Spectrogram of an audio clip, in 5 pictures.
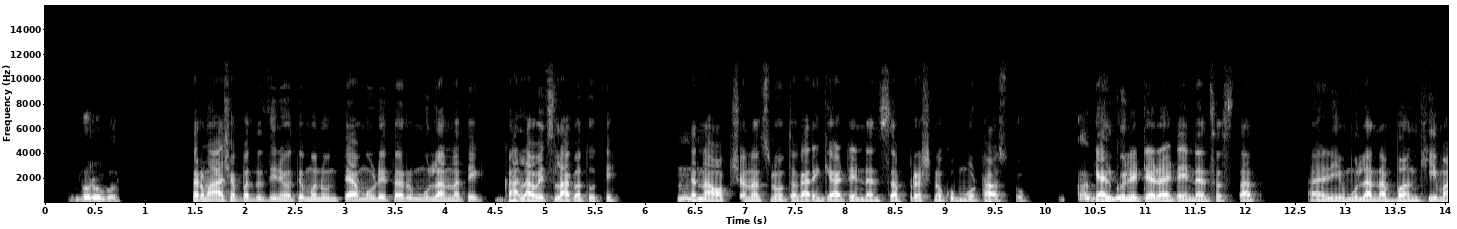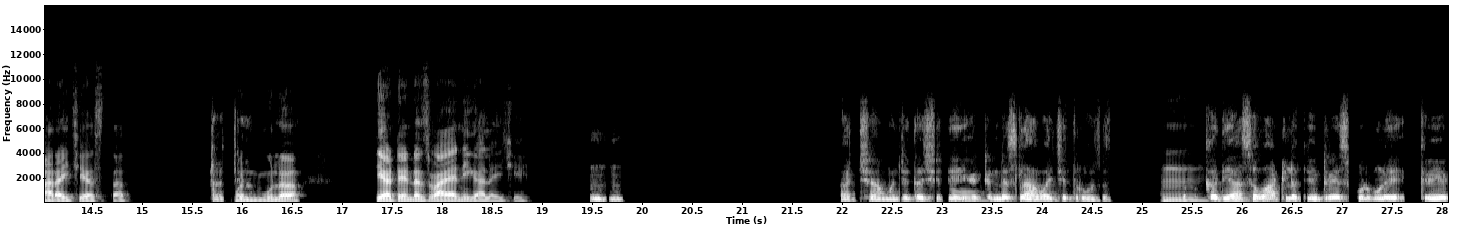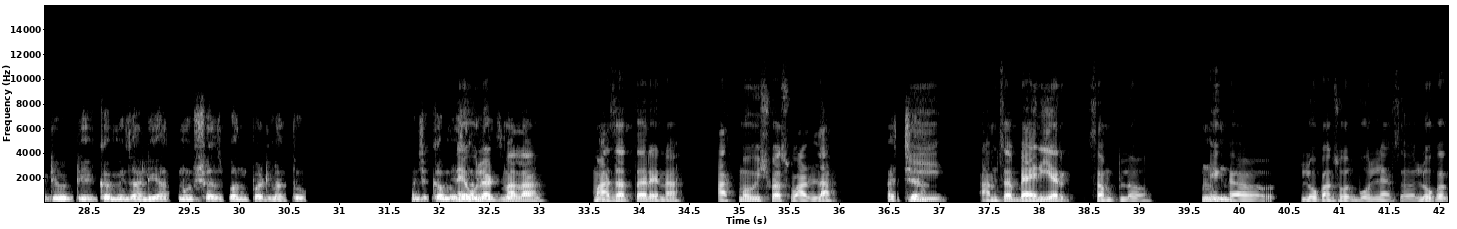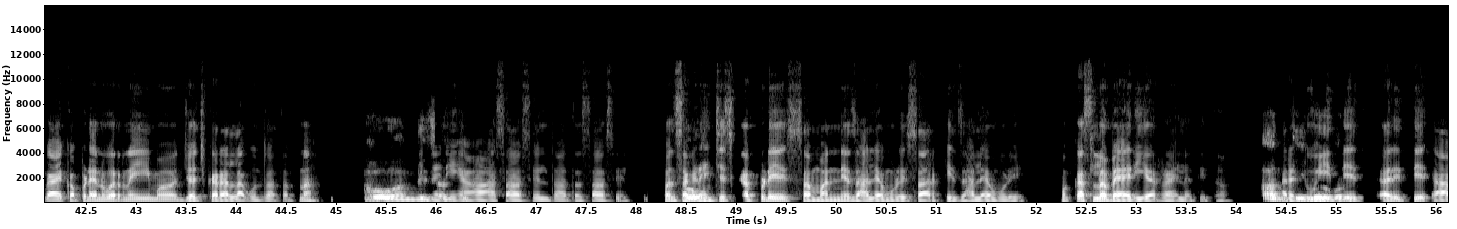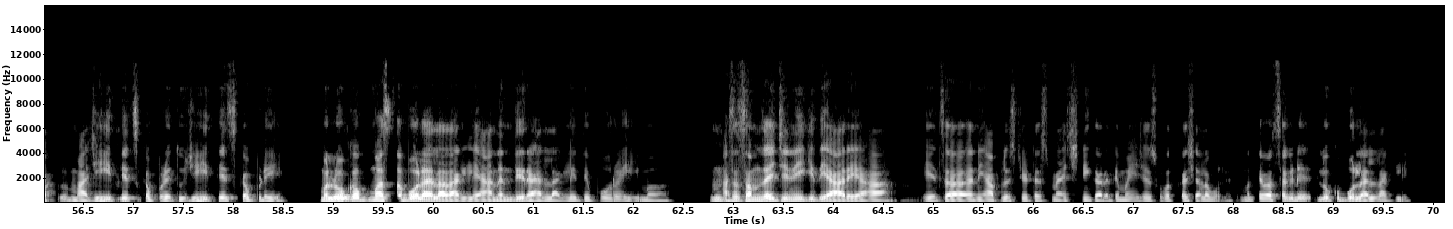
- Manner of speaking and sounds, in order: in English: "अटेंडन्सचा"; other background noise; tapping; in English: "कॅल्क्युलेटेड अटेंडन्स"; in English: "अटेंडन्स"; in English: "अटेंडन्स"; in English: "ड्रेस कोडमुळे"; other noise; in English: "बॅरियर"; in English: "बॅरियर"; in English: "स्टेटस"
- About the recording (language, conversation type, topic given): Marathi, podcast, शाळा किंवा महाविद्यालयातील पोशाख नियमांमुळे तुमच्या स्वतःच्या शैलीवर कसा परिणाम झाला?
